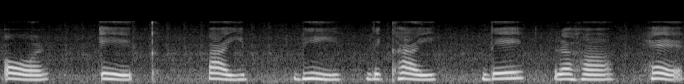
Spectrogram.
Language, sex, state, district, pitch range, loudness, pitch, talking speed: Hindi, female, Madhya Pradesh, Dhar, 225-260 Hz, -13 LUFS, 240 Hz, 70 wpm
